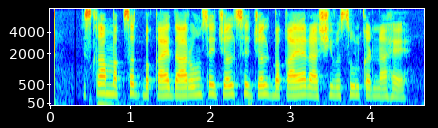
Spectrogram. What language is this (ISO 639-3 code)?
hin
